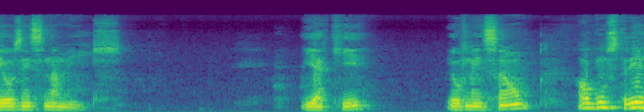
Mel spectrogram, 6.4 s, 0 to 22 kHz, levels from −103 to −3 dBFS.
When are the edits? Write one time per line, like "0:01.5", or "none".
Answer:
0:04.6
